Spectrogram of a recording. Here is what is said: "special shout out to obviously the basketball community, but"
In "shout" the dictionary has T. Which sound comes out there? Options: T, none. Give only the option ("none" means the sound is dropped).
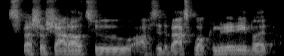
T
